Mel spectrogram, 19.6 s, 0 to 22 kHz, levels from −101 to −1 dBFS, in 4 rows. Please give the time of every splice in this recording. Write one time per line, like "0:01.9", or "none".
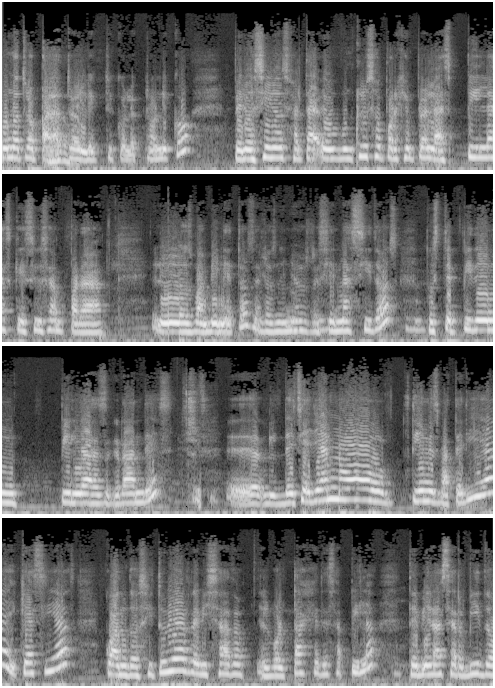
0:11.8
0:15.7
